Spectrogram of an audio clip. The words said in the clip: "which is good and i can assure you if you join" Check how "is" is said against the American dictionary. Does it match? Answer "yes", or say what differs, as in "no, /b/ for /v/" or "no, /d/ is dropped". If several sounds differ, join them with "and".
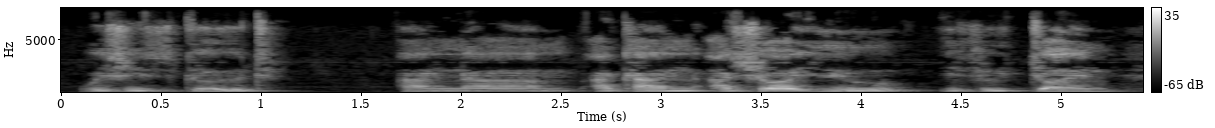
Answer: yes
